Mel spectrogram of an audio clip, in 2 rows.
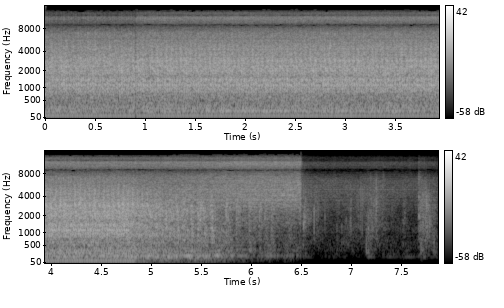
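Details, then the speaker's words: Old Oshkosh airport plow truck repowered with Cummins 6BT diesel, first run after 10+ years sitting: steady hiss of escaping air over idle, lingering after shutdown; leaking air brake line. "I have an air pressure problem with the brakes let me show you this line right here seems to leak a little bit go figure but when it buil builds up pressure I got it pourn out here it gets real loud in here so I got to fix that before I go any further"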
